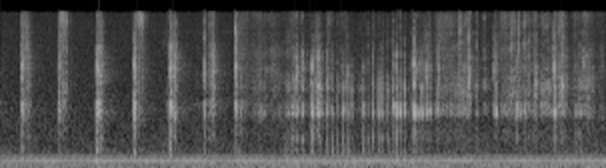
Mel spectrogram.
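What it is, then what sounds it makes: Dry crunchy breadstick. Long acrylic nails tap and scratch a single long, dry baked breadstick with a solid crunchy crust, held upright and then sideways. Crisp, evenly spaced taps give way to denser, rapid scratching and crackly rasps, over a faint steady low hum.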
